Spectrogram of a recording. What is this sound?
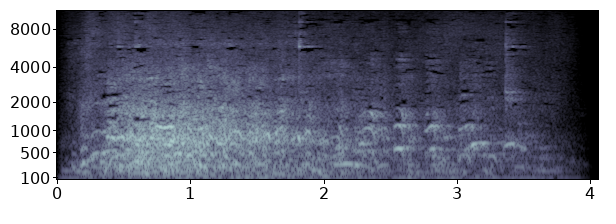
LaughLaugh in medium theatreRecorded with MD and Sony mic, above the people
czech, prague, laugh, auditorium, theatre, crowd, audience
